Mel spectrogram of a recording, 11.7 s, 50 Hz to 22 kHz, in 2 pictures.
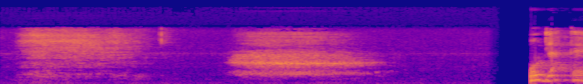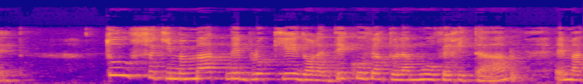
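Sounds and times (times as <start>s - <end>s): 
slow deep breath during a guided affirmation exercise: 0.1s - 1.6s, 2.2s - 4.0s
speech: 5.5s - 6.1s, 6.9s - 11.6s.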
